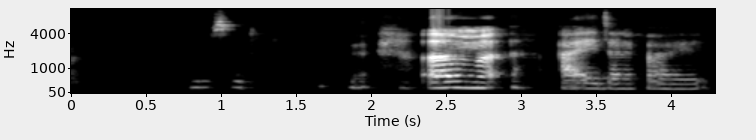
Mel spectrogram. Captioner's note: mumbles to herself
